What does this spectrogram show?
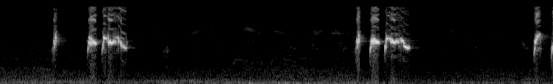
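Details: Red-whiskered bulbul showing off its song phrasing: two bright, quick phrases of three or four whistled, slurred notes, with the start of a third at the end. Quiet in between.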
